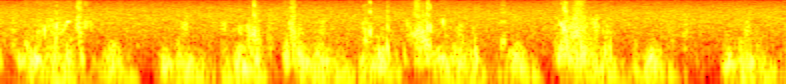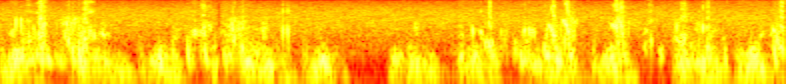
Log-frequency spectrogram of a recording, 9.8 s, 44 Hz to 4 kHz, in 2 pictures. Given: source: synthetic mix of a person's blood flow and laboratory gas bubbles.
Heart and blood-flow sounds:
Doppler ultrasound of blood flow; precordium
0.00-0.05 s: bubbles
0.10-0.60 s: bubbles
1.39-1.45 s: bubbles
1.49-1.68 s: bubbles
1.77-1.94 s: bubbles
2.27-3.04 s: bubbles
3.13-3.19 s: bubbles
3.46-3.88 s: bubbles
4.98-5.65 s: bubbles
5.99-6.54 s: bubbles
6.67-6.76 s: bubbles
7.78-8.55 s: bubbles
8.73-8.89 s: bubbles
8.95-9.10 s: bubbles
9.12-9.27 s: bubbles
9.29-9.47 s: bubbles
9.53-9.83 s: bubbles
From the record:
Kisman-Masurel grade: 333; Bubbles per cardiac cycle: rolling drumbeat, 9 or more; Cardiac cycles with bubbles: 50 to 99%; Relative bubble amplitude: loud (0.450 to 0.775); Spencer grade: 3 (all of the cardiac periods contain showers or single bubble signals, but not dominating or overriding the cardiac motion signals); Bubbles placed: anywhere in the cardiac cycle

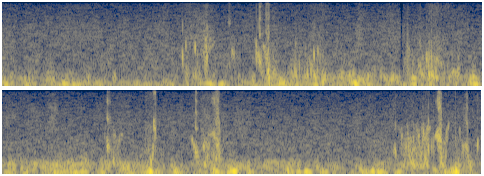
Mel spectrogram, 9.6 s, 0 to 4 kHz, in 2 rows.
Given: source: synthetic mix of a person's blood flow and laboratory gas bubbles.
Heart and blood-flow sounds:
Doppler ultrasound of blood flow; subclavian vein
1.79-2.17 s: bubbles
2.26-2.35 s: bubbles
2.53-2.80 s: bubbles
2.92-3.23 s: bubbles
4.06-4.59 s: bubbles
5.83-6.02 s: bubbles
6.24-6.35 s: bubbles
6.68-7.03 s: bubbles
8.72-9.29 s: bubbles
9.34-9.52 s: bubbles
9.54-9.60 s: bubbles
From the record:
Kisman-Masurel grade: 221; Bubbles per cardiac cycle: several, 3 to 8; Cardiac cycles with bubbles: 10 to 50%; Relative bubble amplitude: barely perceptible (0.100 to 0.250); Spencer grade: 2 (many but less than half of the cardiac periods contain bubble signals, singularly or in groups); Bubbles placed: anywhere in the cardiac cycle

